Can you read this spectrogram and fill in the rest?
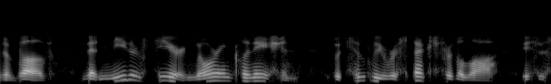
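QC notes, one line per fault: Throughout, Codec 2 vocoder: the speech sounds robotic and buzzy, heavily mangled, with a narrow 300 Hz to 3.7 kHz band and nothing above 3.8 kHz. The decoder rebuilds sound from sine waves using only pitch, voicing, energy and envelope, which fits roughly 1.6 kbit/s.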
